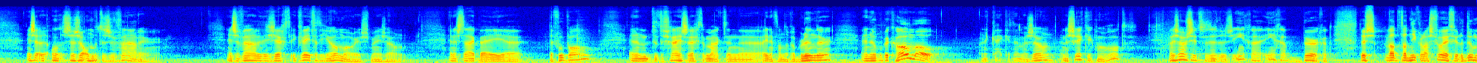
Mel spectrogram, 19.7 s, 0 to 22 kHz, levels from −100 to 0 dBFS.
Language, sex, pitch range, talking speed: Dutch, male, 90-125 Hz, 220 wpm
